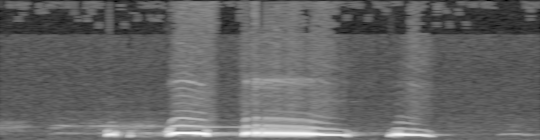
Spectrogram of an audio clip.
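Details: One full song phrase from a decoy spotted dove luring wild doves: stuttered opening notes, a clear coo, a long grating coo that slides downward, and a brief dropping final coo.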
